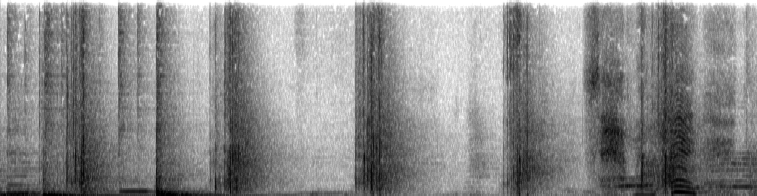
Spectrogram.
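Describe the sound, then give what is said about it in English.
A crowd keeps up a soul clap on the beat without any music, clapping together in a slow, steady rhythm, sharp loud claps roughly every second, with voices shouting and whooping over the beat. “Hey, keep the clap going as long as you want.”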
